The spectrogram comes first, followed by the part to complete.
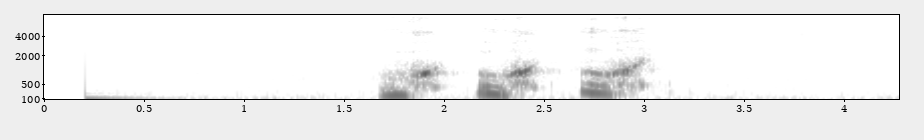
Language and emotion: Russian, positive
